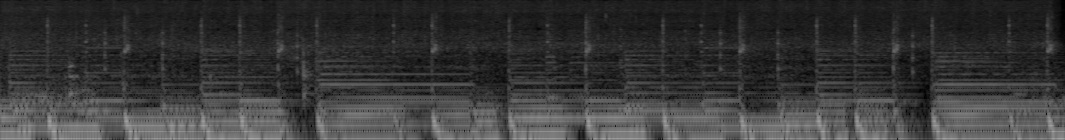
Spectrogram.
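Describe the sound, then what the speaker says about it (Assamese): Chicken pieces fry in a pan over a gas flame turned up high, giving a dense, continuous sizzle with scattered sharper crackles throughout and no talking. "এইখিনি টাইমত মই গেছৰ ফ্লেমটো অকণমান হাই কৰি পিনি মই ভাজিছোঁ।"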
